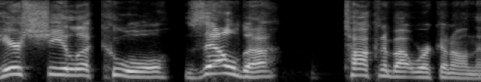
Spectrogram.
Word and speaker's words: Kuehl: the actress's name is Sheila cool spelled with a K KU HL and she played Zelda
